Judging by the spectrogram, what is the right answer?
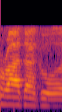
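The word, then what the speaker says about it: Ra's al Ghul: going to be doing my R ghoul timeline or Raza ghoul if you're one of those pronunciation stifflers but I'm just going to go with the pronunciation that I feel comfortable with the one that I grew up with the animated series one ra ghoul now whether or not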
